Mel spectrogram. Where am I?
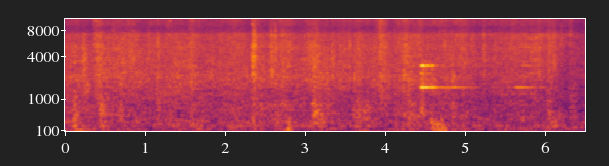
in an elevator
